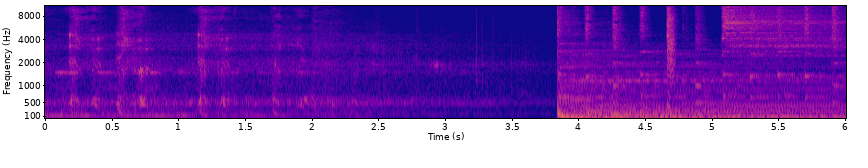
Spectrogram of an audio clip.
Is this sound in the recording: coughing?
yes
